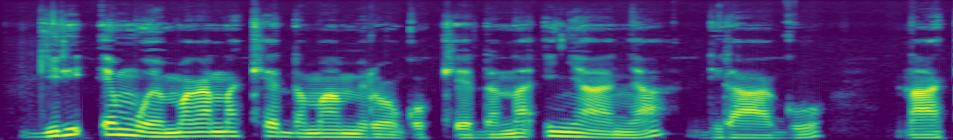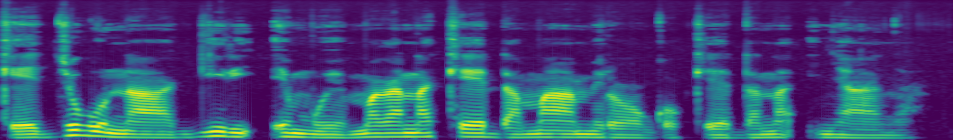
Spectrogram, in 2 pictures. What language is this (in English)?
Kikuyu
